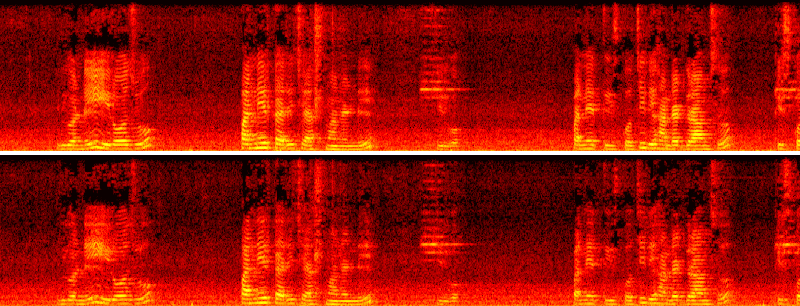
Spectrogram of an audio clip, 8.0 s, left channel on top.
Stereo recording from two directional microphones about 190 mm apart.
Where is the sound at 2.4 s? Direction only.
25° left (ahead or behind).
